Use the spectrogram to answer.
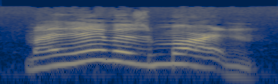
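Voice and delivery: put-on high, loud drunk insistence; slurred indignant protest; drunken man. A narrator's reading. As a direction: correct him loudly as a drunk. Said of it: "He was so drunk".

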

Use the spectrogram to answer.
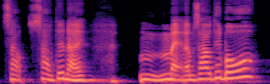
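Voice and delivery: put-on high, bewildered young son stammering. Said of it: "nó lắp bắp". (cậu con trai lắp bắp, giọng cao)

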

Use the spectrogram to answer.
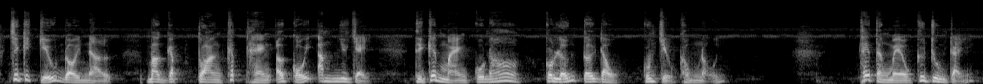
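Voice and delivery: usual speaking voice

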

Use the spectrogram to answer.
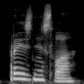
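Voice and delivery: ordinary delivery, nothing marked

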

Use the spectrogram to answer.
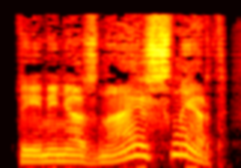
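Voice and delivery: ordinary delivery

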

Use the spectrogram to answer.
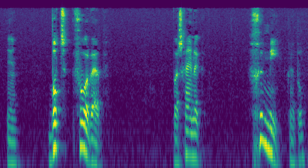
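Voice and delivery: slow, halting, repeating each phrase while writing it down; slow dictation. Acted. Inspector repeats the phone report aloud, slow and halting. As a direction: spell it out slowly, word by word, as you note it.

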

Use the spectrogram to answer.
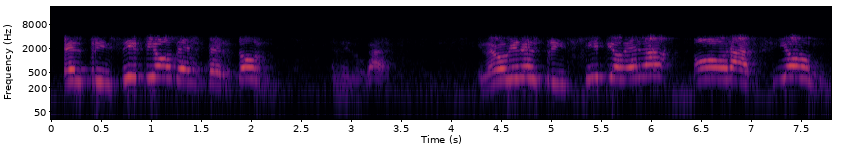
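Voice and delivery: slow, loud announcing of each point; emphatic preaching. Acted. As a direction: proclaim each principle from the pulpit.

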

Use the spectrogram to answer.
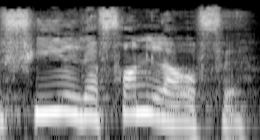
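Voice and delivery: ordinary talk

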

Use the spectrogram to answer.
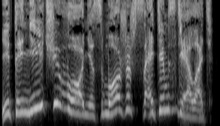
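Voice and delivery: high, slow, mocking taunt; gloating prisoner. A narrator's reading. Prisoner defies his interrogator, gloating. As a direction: taunt him high and drawn out. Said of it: "захохотал пленник".

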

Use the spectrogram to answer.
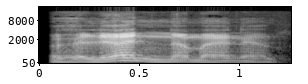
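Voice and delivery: loud, slow order; booming command. A narrator's reading. The spirit ordering timid Scrooge to look, slow booming command. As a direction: command with a giant's full voice.

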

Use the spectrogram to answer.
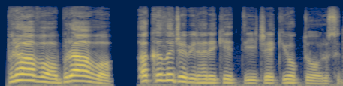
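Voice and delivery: loud, sarcastic bravo; jeering loud exclamation; shouting. A narrator's reading. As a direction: shout mock applause, high then easing down. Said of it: "diye bağırdı".

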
